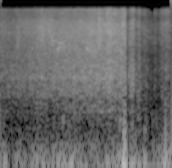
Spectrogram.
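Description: Strong wind buffeting the microphone of a riding e-bike, a loud low rumble with a hiss above it, with one short low thump about one and a half seconds in.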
